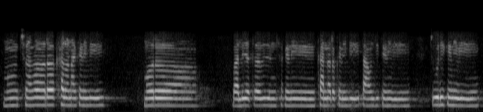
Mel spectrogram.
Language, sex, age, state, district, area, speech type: Odia, female, 30-45, Odisha, Dhenkanal, rural, conversation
